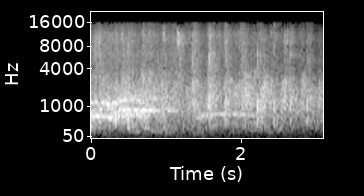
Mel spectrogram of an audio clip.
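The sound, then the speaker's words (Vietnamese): An audience applauds steadily and loudly to welcome a songwriter onto the stage, a dense crackle of many hands clapping at once, with a few faint whistles or cheers rising briefly above it. “Cho em xin lại cảm ơn tay đúng không ạ?”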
